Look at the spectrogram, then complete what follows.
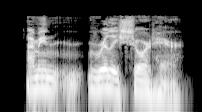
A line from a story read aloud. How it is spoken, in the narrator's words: said Dale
